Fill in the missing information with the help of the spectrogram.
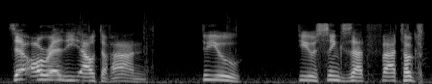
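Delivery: put-on German-accented boy arguing back; captive German boy, indignant. Captive boy says things are out of hand, indignant.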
